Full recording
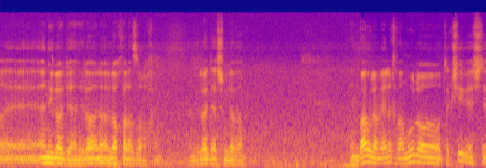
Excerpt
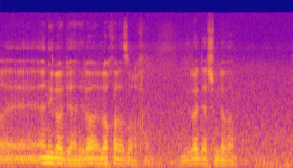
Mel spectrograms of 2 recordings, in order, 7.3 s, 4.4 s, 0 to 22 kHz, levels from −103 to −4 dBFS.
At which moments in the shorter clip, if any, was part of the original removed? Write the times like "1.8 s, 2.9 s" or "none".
1.5 s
